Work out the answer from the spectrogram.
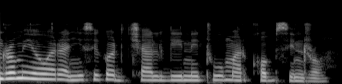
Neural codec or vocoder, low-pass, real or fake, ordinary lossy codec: none; 7.2 kHz; real; none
